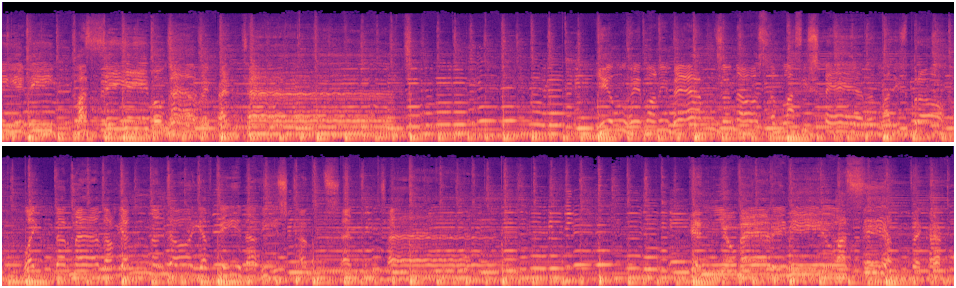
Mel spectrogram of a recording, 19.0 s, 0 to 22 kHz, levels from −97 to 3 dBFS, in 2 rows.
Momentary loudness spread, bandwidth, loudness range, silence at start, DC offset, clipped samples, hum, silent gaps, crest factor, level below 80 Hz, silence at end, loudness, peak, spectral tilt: 3 LU; 17.5 kHz; 2 LU; 0 s; under 0.1%; under 0.1%; none; none; 16 dB; -26 dBFS; 0 s; -17 LUFS; 0 dBFS; -5.5 dB/octave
